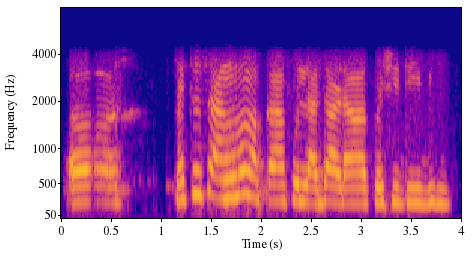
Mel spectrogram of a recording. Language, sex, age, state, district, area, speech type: Goan Konkani, female, 30-45, Goa, Murmgao, rural, conversation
